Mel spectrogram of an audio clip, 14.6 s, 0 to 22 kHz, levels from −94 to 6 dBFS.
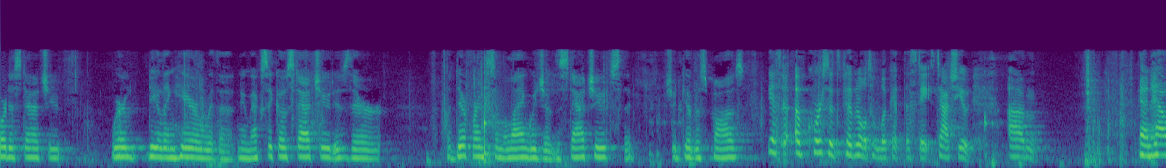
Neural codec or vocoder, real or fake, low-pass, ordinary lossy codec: none; real; 7.2 kHz; AAC, 48 kbps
